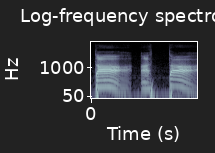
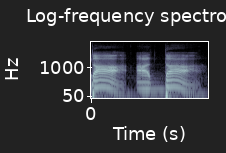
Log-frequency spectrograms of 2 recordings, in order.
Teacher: lo de bu bu gesticulando correctamente es a luego tenemos una una t que se encuentra en el plano de El alvéolo hemos dicho que es esa zona que está donde nuestros dientes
